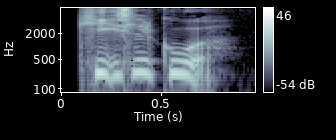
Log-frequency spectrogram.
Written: kiselgur

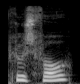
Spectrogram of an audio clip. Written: plusfours

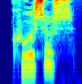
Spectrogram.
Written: kursus

